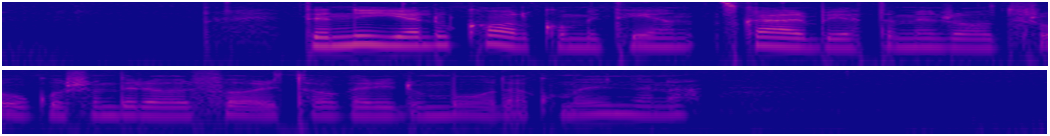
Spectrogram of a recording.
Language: Swedish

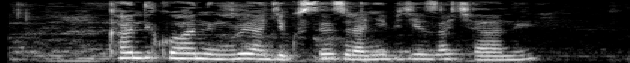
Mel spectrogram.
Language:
Kinyarwanda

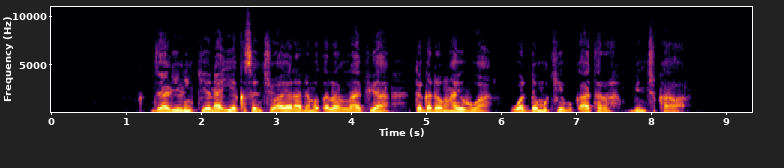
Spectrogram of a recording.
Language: Hausa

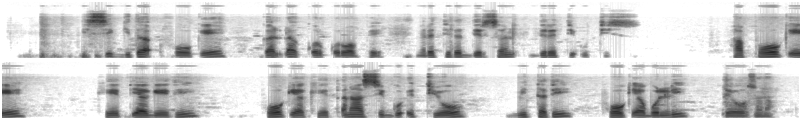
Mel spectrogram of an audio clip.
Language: Wolaytta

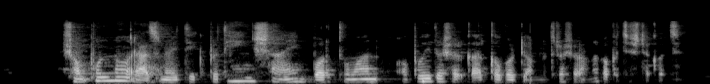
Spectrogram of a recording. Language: Bangla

